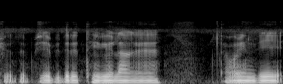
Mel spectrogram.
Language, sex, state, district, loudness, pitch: Chakma, male, Tripura, Unakoti, -17 LUFS, 90 Hz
